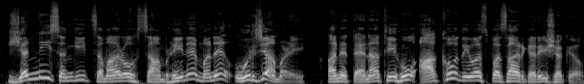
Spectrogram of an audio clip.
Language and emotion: Gujarati, happy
